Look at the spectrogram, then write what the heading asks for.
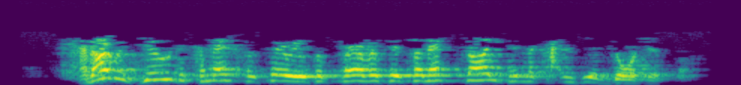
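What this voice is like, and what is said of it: West Country English accent. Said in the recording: “As you can tell by my dialect ... I come from the west country of England”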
